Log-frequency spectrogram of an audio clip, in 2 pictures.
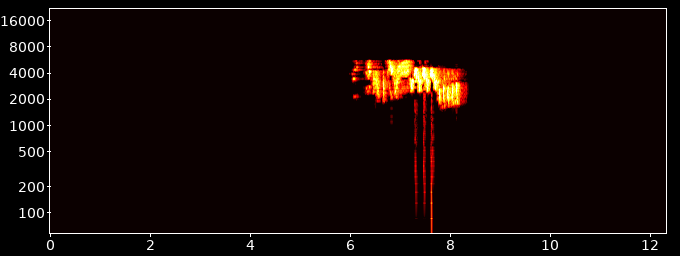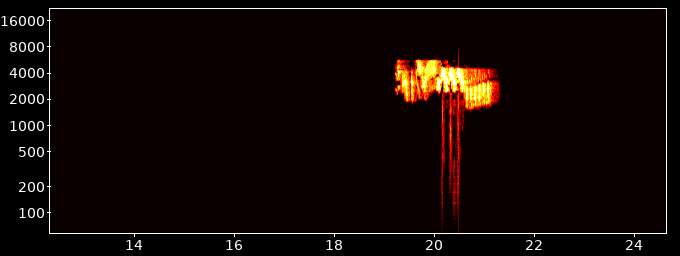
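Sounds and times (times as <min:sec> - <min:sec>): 
house wren singing: 0:06.0 - 0:08.4, 0:19.2 - 0:21.3.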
